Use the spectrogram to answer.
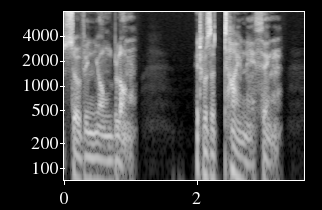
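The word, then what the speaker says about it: Sauvignon Blanc: The Sovenon Blanc. She pronounced it with a hard flat G and an anglicized blank. An excellent choice, ma'am. Mirabel said her professionalism unwavering. The 2022 from Ser is particularly crisp this season. She pronounced it correctly softly without a hint of correction in her tone. So Vinyong Blong, it was a tiny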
